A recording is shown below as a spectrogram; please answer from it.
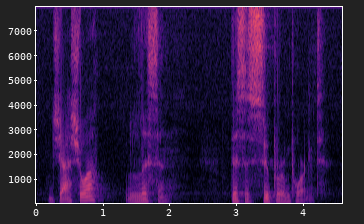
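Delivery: very quiet, low, grave and solemn voice. Retelling a scripture story as the angel addresses a man, very solemnly. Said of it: "The angel spoke very solemnly".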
